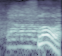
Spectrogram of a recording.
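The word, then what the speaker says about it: Flohr: That Floor is spelled F-L-O-H-R. Floor.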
